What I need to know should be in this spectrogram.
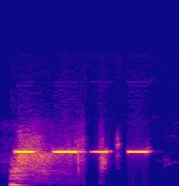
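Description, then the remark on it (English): A refrigerator alarm beeps: a steady, high-pitched electronic tone sounding in three or four pulses of uneven length, starting over a brief burst of rustling noise before fading out. “What's that beeping?”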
